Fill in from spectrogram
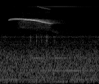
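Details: American robin on a perch giving its aerial predator (hawk alarm) call, April 22, 2020, Guerneville, Sonoma County, California, likely prompted by a common raven overhead: one thin, very high whistle, slightly falling, about half a second long.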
